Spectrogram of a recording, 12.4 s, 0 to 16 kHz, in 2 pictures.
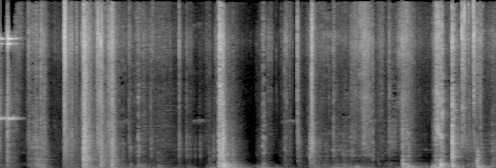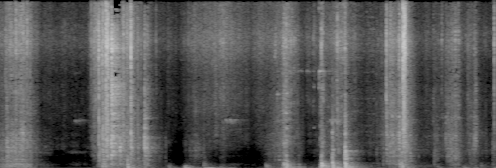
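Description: Irregular metal clunks and knocks from working on a BMW E46's rear suspension: the lower camber arm bolts being forced out with the wheel pushed for leverage, and a new adjustable lower camber arm being fitted.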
